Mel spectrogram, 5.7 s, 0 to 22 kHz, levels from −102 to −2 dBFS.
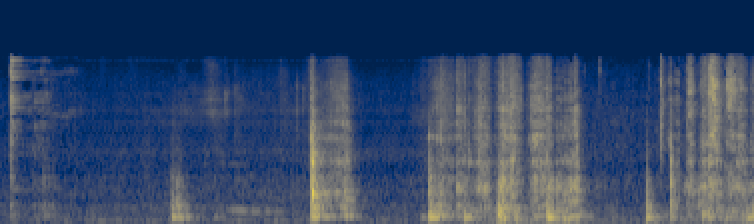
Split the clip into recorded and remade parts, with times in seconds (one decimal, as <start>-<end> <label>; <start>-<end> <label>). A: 0.0-0.6 recorded; 0.6-3.6 remade; 3.6-5.7 recorded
